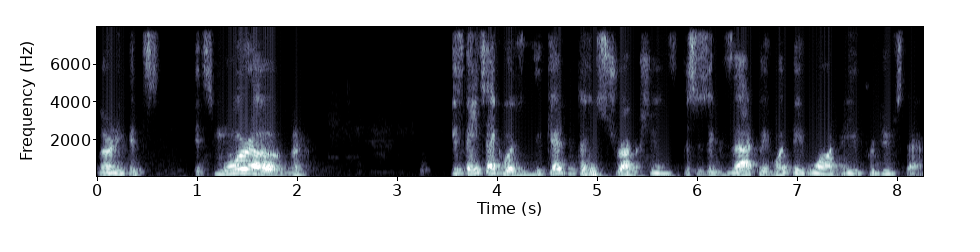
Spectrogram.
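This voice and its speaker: Pitched fairly high, a man's somewhat breathy voice moves through very wide pitch swings and big swings in loudness. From abroad, came to US at age ten. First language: not English. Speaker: podcast guest, college student. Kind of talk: casual chat.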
